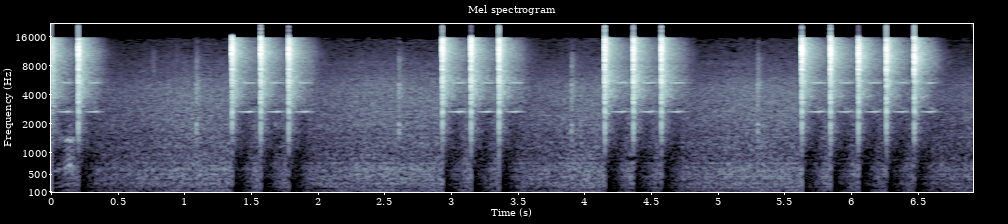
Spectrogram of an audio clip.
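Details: Laser tattoo removal at a tattoo studio, first shots of the session: sharp snapping clicks in quick bursts of three to five as the laser pulses fire on skin.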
